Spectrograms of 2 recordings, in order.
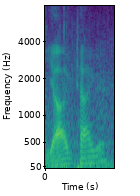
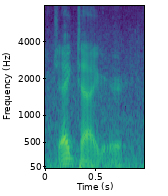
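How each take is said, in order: First: The first word starts with a Y sound. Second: The first word starts with a J sound. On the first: "Is it Yog Tiger?" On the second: "Is that how you pronounce it?"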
